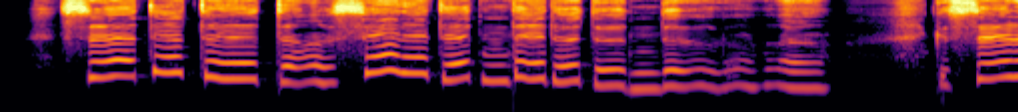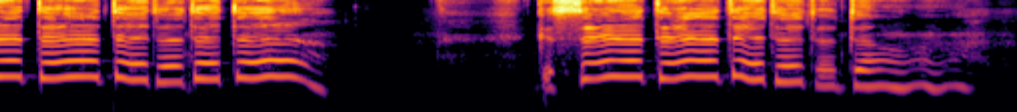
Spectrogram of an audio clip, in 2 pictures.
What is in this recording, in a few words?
vox fem dry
